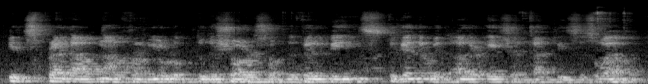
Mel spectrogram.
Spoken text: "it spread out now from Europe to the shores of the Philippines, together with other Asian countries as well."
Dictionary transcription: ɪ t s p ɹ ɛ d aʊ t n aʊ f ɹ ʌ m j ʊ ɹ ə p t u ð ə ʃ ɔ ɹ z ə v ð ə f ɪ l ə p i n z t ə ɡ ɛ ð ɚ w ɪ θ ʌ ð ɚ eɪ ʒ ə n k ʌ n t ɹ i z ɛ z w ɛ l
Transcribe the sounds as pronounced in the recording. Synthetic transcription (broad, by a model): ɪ t s p ɹ ɛ d aʊ t n aʊ f ɹ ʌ m j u ɹ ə p t u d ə ʃ ɔ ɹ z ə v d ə f ɪ l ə p i n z t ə ɡ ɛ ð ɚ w ɪ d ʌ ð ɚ eɪ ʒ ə n k ʌ n t ɹ i z ɛ z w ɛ l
